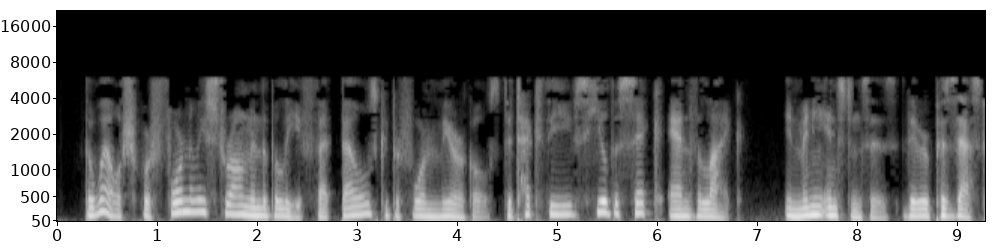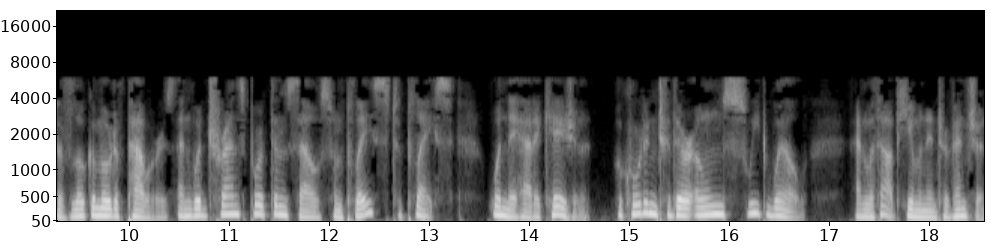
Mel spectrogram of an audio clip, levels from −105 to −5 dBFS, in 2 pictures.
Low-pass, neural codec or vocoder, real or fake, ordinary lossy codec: 7.2 kHz; codec, 24 kHz, 0.9 kbps, WavTokenizer, large speech release; fake; MP3, 24 kbps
